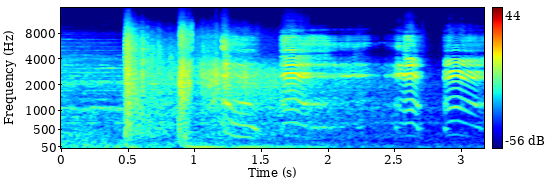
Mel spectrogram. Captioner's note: gun Firing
